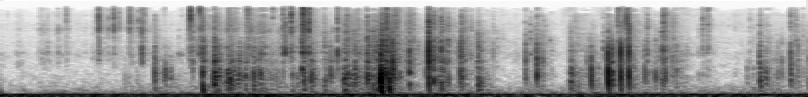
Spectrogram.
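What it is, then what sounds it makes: Dry bar soap. A metal blade shaves and scrapes thin, crunchy curls from a solid, hand-sized oval bar of dry peach soap with a green glittery painted coating, held in one palm, as the shavings pile up beside it. The clip has a quick run of bright, dry crackling scrapes over a steady low hum.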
